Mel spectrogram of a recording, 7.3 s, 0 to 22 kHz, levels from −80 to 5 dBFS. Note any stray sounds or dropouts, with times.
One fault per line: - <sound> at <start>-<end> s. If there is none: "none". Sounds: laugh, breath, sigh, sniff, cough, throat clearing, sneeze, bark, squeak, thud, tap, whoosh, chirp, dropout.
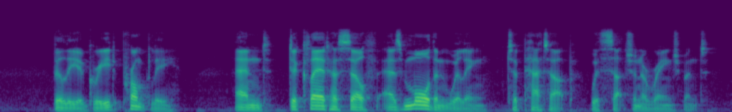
none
